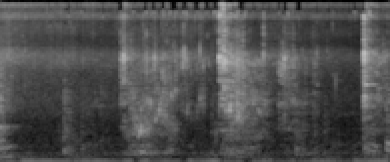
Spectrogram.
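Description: Water sloshes and splashes in a cooking pan as fish is added for a Bengali fish curry, with several short bursts of liquid movement over a steady low kitchen hum; no talking.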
